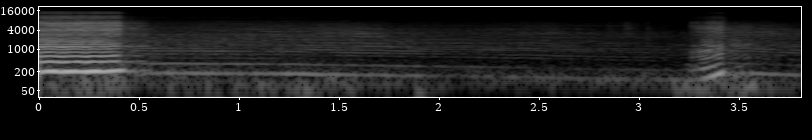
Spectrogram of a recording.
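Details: 2002 Honda CR80RB two-stroke after rebuild and carb rejetting to fix oil blow-by and smoke: a sharp rev drops cleanly back to a steady idle, then a quick crisp blip; throttle response is clean and even with hardly any smoke.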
